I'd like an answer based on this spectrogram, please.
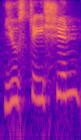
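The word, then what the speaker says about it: Eustachian: देखो मेलेस और incus vibration pass them to inner year the यूस्टेशियन tube देखो ये इ जो है यहां पर साइलेंट है ध्यान रखना ये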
